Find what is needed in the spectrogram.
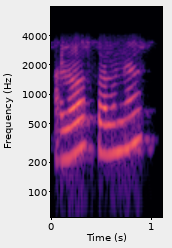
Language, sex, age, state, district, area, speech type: Tamil, female, 30-45, Tamil Nadu, Tirupattur, rural, conversation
